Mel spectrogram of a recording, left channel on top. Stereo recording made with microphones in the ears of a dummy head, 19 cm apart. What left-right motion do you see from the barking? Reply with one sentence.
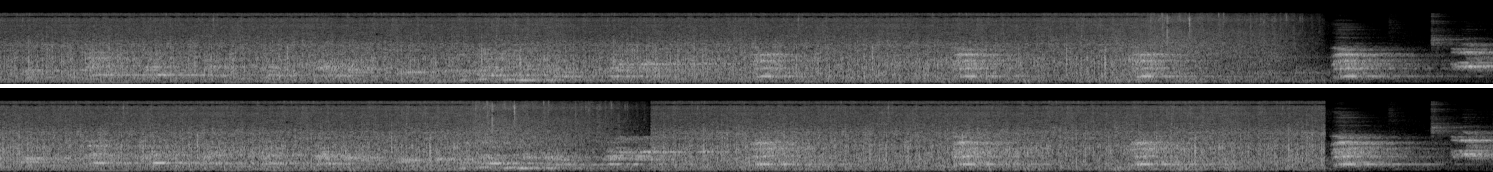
In this clip you hear the barking stay in one place.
